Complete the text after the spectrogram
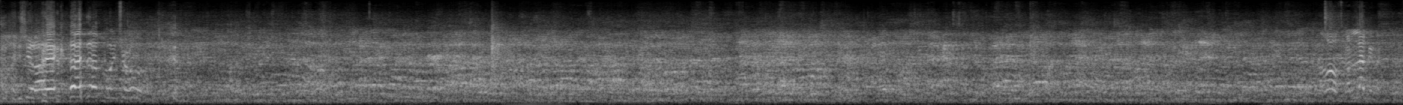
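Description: Many men chatter and talk at once in a large echoing hall.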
